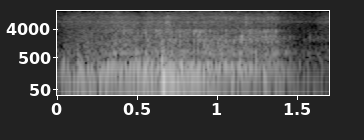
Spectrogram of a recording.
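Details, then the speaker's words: Female dog, apparently young with baby teeth, lying on her back and snoring while awake; a low, rumbling, snort-like breath lasting about a second, possibly hard to breathe on her back. Snoring. "okay you're snoring while you're awake oh is it hard to breathe on your back hard to breathe"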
